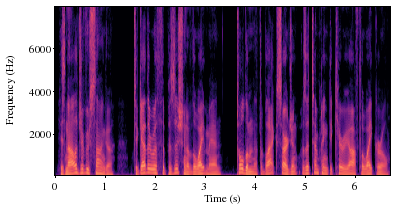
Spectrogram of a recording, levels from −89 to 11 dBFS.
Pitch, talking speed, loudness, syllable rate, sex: 135 Hz, 230 wpm, -19 LUFS, 6.7 syllables/s, male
